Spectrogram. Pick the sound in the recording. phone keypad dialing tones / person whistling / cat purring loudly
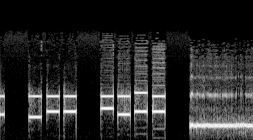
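phone keypad dialing tones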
